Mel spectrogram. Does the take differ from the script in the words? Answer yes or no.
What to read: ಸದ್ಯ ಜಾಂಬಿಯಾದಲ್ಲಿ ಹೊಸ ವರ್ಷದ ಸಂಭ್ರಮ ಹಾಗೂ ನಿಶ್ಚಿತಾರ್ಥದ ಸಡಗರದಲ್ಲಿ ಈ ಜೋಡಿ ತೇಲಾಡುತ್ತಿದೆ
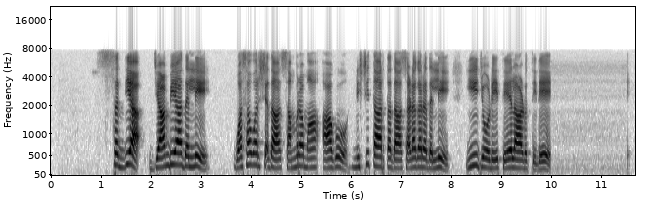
no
